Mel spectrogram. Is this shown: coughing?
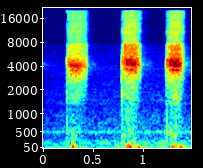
no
